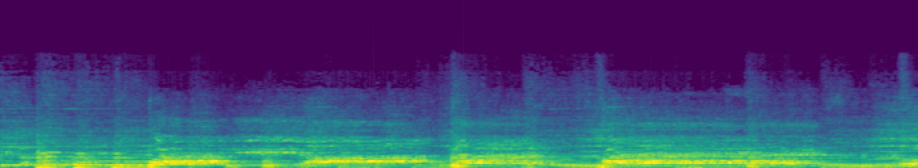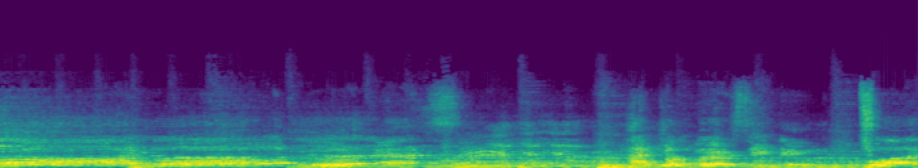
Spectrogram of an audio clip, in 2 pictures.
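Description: Gospel singing by three amplified voices, two women and a man, in harmony over musical accompaniment, with long held, swelling notes.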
